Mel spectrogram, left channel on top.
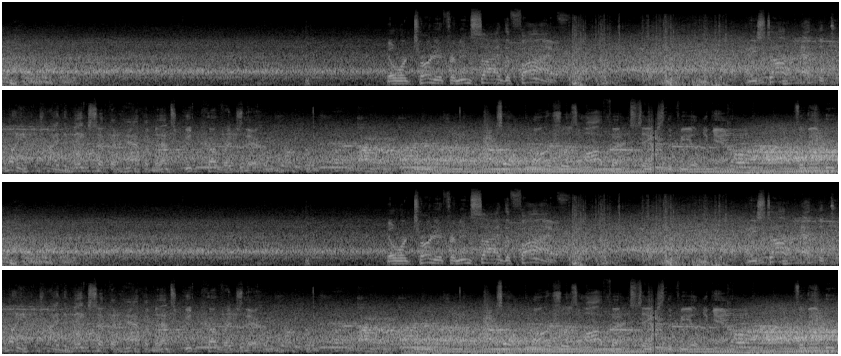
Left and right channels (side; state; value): both; identical; correlation 1.00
